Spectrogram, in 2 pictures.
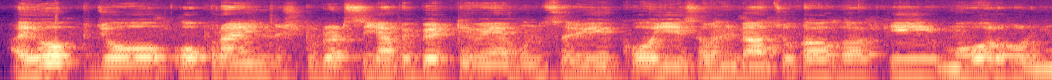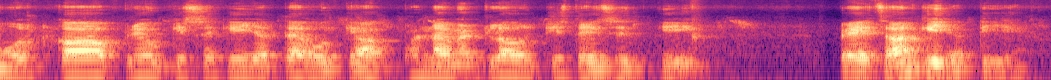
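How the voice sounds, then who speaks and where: A man's voice: medium pitch, fairly even intonation, normal speed. A man teaching a grammar lesson to a class, explaining step by step and often checking with "okay". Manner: explains step by step, repeats "ठीक है". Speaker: English teacher. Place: classroom with students present. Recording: echoey room, voice from far off.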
